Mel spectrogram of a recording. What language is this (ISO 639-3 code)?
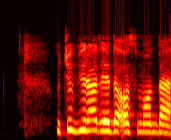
uzb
